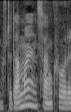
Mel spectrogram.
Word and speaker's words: Sangho: But usually I use Buddho, Dhammo, Sangho, the Buddha, the Dhamma, and the Sangha. Which is how they say it in Thai. Buddho, name of the Buddha, Dhammo, name of the Dhamma, and Sangho, the name of the Sangha.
